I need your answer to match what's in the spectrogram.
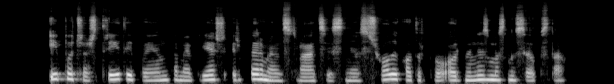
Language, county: Lithuanian, Utena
